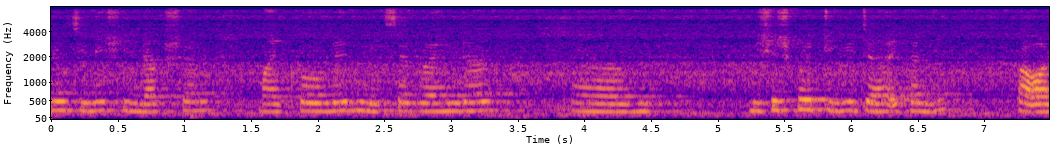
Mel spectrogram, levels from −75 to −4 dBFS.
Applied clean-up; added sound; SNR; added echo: none; none; none; reverberation time 0.8 s.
